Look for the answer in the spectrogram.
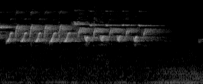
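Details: European goldfinch, wydani song style, delivering a dense, continuous stream of fast liquid twitters and trills that fades out after about one and a half seconds.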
